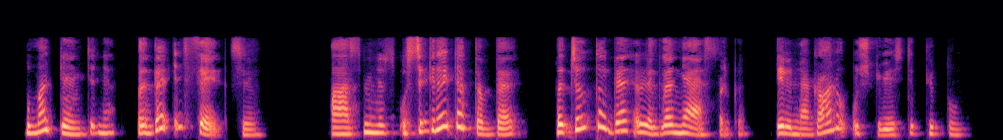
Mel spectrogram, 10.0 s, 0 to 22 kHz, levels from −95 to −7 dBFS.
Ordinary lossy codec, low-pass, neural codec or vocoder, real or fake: MP3, 48 kbps; 7.2 kHz; codec, 16 kHz, 1 kbps, FreqCodec, larger model; fake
